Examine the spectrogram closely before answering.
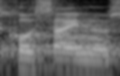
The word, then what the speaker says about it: cosinus: No longer sine, cosine, or tangent. It's sinus, cosinus, or tangere. Okay, so thanks for watching, and I'll see you next time.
